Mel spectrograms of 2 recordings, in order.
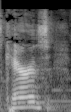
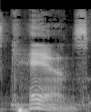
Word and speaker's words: Cairns: I love the way you pronounce Cairns, but if you want to know how you really pronounce it, it's Cairns.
